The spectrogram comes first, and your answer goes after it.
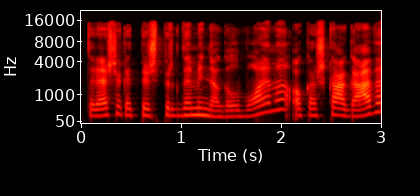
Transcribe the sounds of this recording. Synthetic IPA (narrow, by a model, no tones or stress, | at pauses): t̪ɐɪɾʲɛɪʃʲkʲɛkɐt̪̚pʲɾʲiɛʃpʲɪɾɡd̪ɐmʲɪnʲɛɡɐlˠʋoːjɛmʲɛʔoːkɐʃkɑːɡɑːʋʲɛ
